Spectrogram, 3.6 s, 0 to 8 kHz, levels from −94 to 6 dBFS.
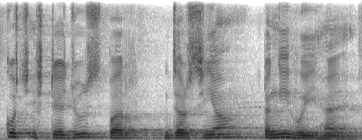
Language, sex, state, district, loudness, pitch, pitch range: Hindi, male, Uttar Pradesh, Lalitpur, -15 LUFS, 170 Hz, 150-185 Hz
